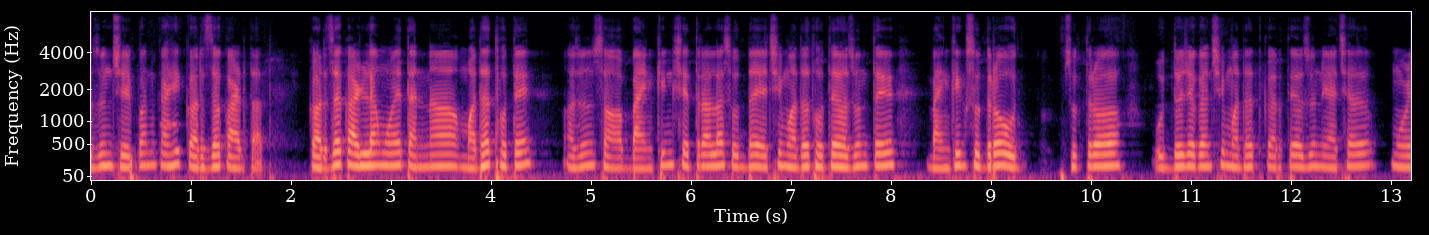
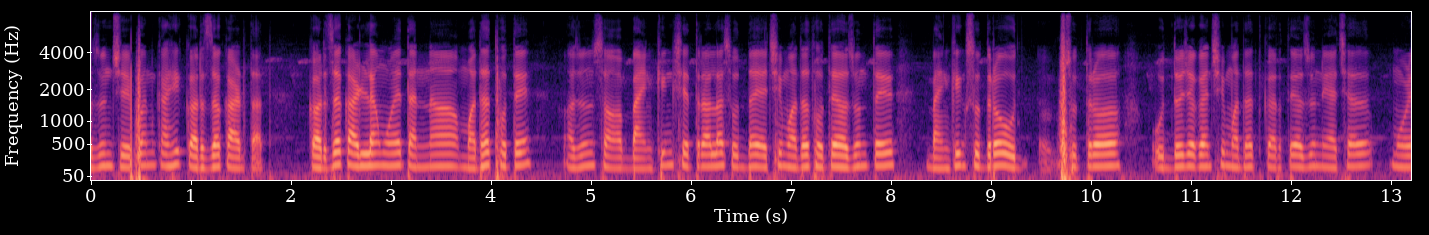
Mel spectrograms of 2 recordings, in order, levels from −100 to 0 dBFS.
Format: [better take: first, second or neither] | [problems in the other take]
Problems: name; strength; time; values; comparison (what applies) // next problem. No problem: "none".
second | noise reduction (neural mask model DeepFilterNet 3)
